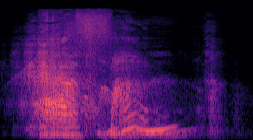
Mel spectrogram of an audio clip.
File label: vox emote; smite; izanami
